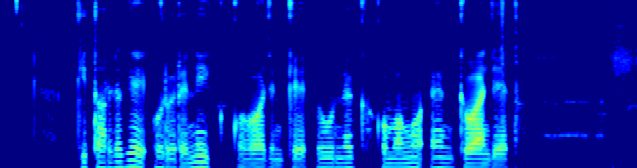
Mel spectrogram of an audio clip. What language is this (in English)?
Kalenjin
